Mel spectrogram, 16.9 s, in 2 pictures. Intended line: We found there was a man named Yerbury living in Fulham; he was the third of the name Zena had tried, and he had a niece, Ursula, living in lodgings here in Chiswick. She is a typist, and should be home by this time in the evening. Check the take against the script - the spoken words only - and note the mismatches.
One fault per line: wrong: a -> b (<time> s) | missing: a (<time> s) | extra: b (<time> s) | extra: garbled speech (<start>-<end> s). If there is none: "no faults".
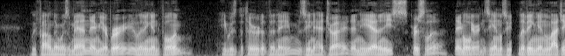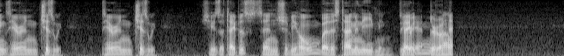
extra: garbled speech (6.8-7.7 s)
extra: here in Chiswick (10.0 s)
extra: garbled speech (14.5-15.3 s)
